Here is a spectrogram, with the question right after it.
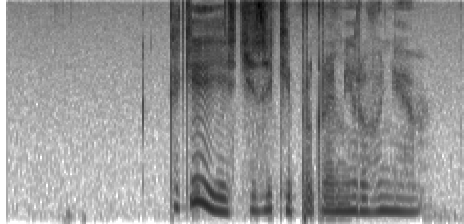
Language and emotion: Russian, sad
